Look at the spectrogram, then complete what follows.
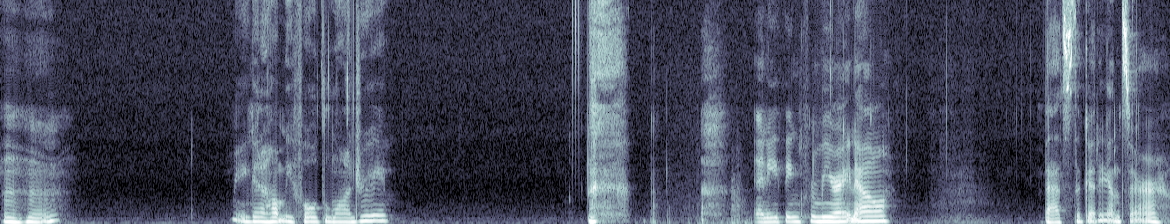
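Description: A young woman in a soft, often whispered ASMR girlfriend roleplay, drowsy and close to the mic, her voice worn down as she loses it to a cold. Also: medium pitch, steady tone, slow pace, creaky, pauses often, husky. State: losing her voice, congested.

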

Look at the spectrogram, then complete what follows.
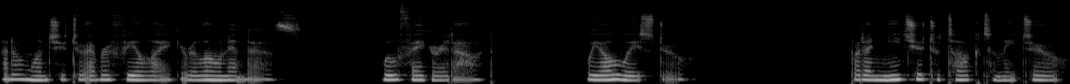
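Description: A woman speaking straight to the listener, first frustrated and confrontational, then soft, apologetic and tender, much of it in a breathy whisper. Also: mid-range voice, level tone, a little slow, long pauses. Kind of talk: roleplay audio addressed to the listener.

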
